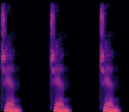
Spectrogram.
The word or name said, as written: gin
